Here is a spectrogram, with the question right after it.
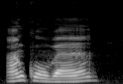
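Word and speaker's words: un copain: انكو با يعني زميل، انكو با الان الاخيره تنطق خفيفه كده من الانف،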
